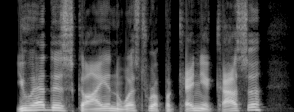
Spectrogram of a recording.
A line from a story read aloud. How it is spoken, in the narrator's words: Castillo snapped at Alex Darby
